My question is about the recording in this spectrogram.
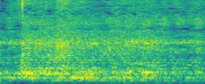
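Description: A steady, loud mechanical hum like a running engine, under a busy background noise, with a faint click or two.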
